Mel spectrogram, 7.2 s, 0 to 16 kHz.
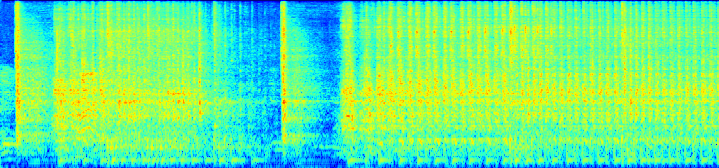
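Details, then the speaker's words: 1987 Yamaha Exciter 570 snowmobile, first start after sitting 13 years on fresh gas: fast buzzy two-stroke crackle stays high instead of dropping to idle, needing the kill switch; throttle cables pulled too tight kept the carb needle from closing. "the throttle cables were pulled really tight so the actual like needle in the car wasn't going down all of the way so that's why i had to run it with the kill switch because it would rev out and i would have to kill it because it wanted to go a bajillion miles an hour"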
